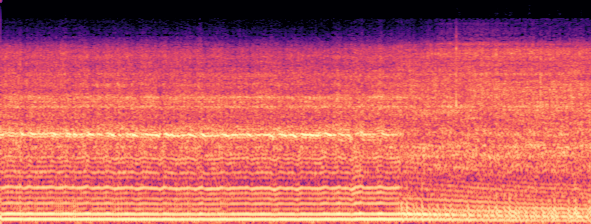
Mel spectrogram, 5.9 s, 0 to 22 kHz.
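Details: Cheap single-speed motorized bike kit two-stroke with single-circuit carburetor, cold and in its 2–10 minute warm-up phase: steady, rich burble with a slightly uneven, lumpy beat at constant speed. Four-stroking while warming up is normal and expected.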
